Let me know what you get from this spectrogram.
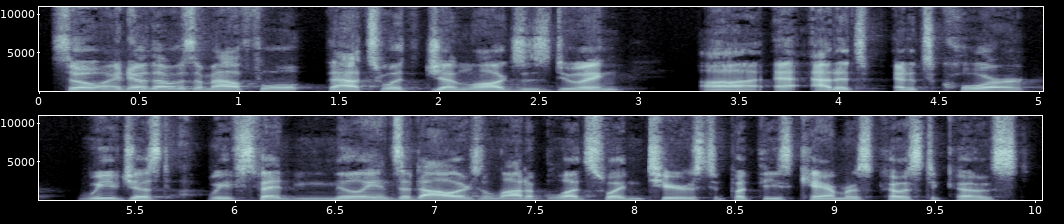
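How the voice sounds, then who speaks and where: A man's voice: on the high side, moderate pace, no room sound, clean studio sound. A middle-aged American man, a podcast guest, explaining his business in a casual interview with many fillers and restarts. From United States. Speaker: podcast guest, freight tech founder.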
